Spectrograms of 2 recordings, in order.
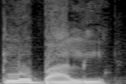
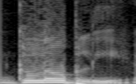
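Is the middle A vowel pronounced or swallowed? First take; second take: pronounced; swallowed. First: The A vowel in the middle is fully pronounced. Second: The A vowel in the middle is swallowed. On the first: The speaker calls it wrong. "not globally" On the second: The speaker calls it right. "You say globally"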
